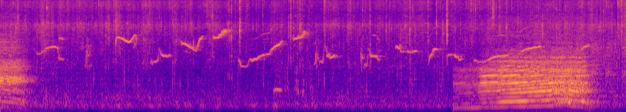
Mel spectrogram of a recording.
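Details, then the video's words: Tame herded cattle in the afternoon, a fat cow calling the female: lively high bird chirps fill the first part, then one strong, deep, wavering moo of about a second and a half near the end. "The funny sound of a fat cow calling the female"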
